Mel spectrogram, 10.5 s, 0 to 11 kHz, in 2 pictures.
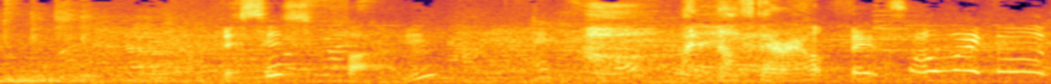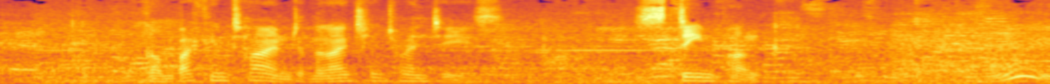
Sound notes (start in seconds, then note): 2.9 gasping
